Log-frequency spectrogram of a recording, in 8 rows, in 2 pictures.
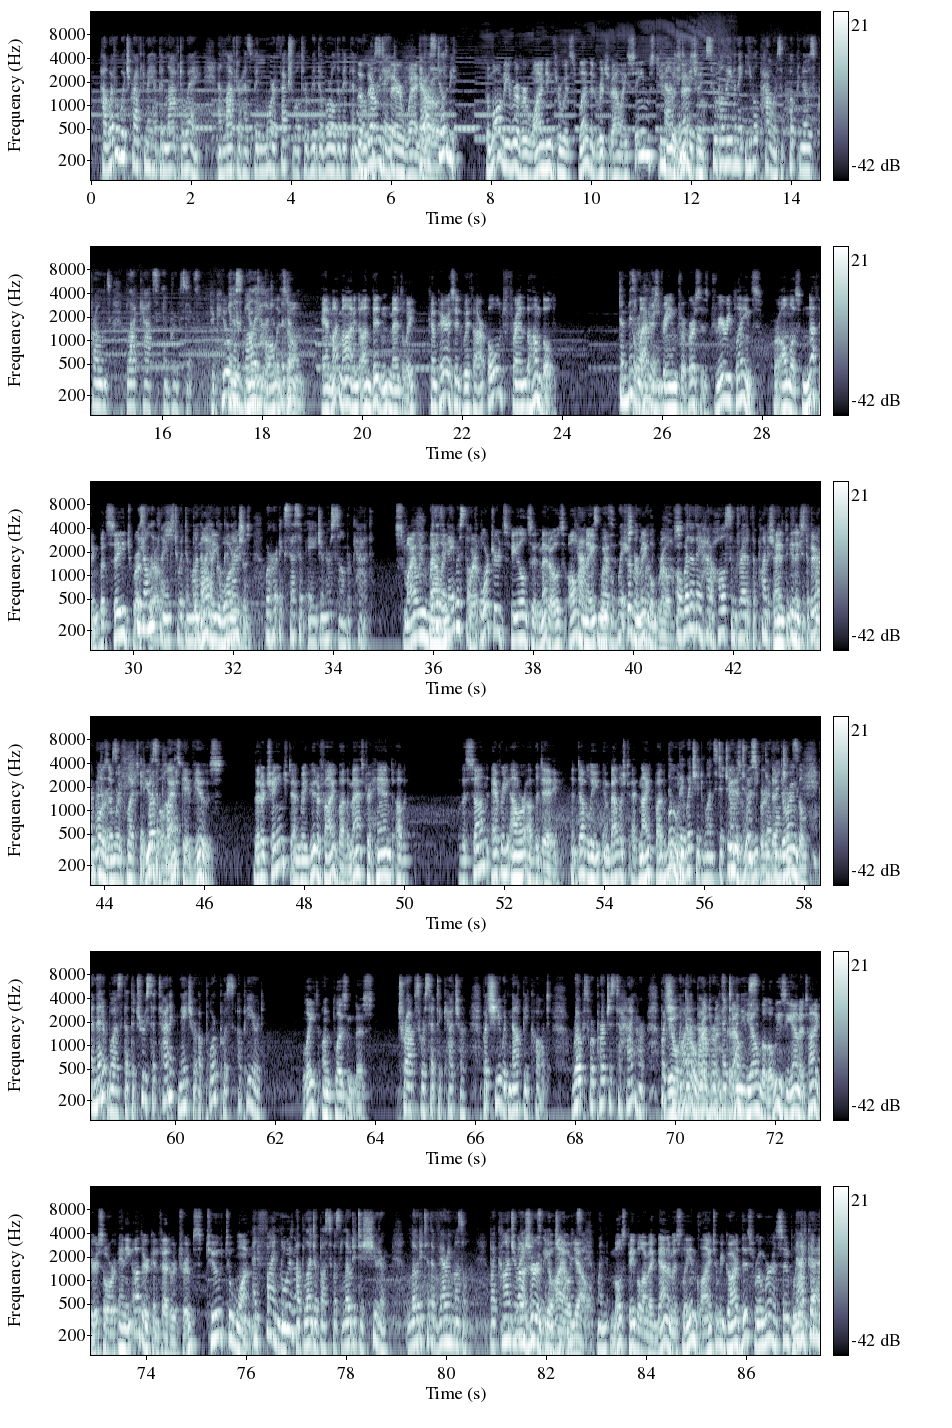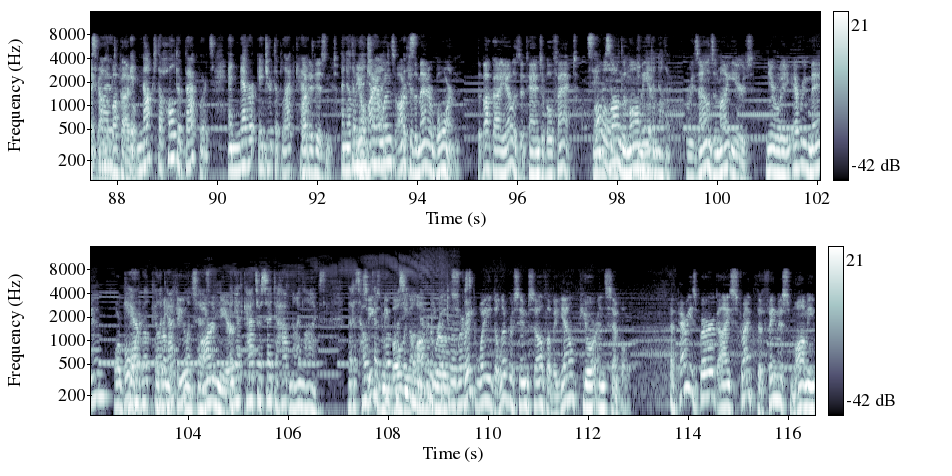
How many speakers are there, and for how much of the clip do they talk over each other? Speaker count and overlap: two, about 28%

